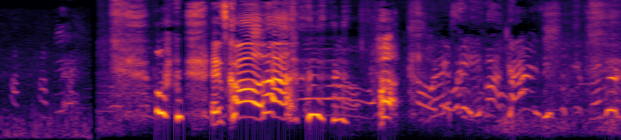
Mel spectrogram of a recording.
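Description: A young woman laughs loudly up close.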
